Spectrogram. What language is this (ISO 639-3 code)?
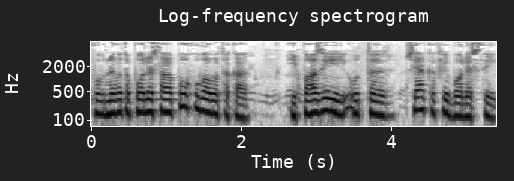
bul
